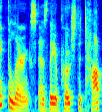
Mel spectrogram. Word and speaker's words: larynx: The correct pronunciation is larynx, not larynx.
